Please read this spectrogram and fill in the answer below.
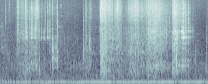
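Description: Rustling, crinkling and scraping noises in several irregular bursts, over a steady low hum.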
